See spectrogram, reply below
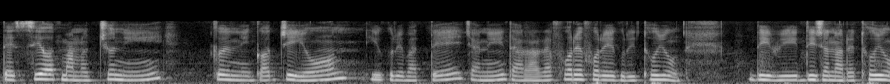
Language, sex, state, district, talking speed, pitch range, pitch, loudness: Chakma, female, Tripura, West Tripura, 115 wpm, 195-225 Hz, 210 Hz, -17 LUFS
